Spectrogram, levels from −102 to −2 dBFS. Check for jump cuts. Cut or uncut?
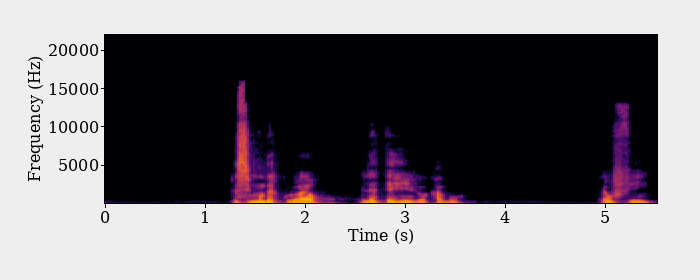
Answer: uncut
